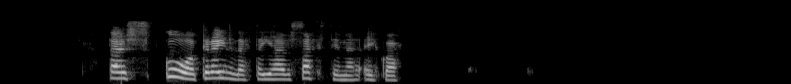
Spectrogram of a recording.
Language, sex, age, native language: Icelandic, female, 12, Icelandic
